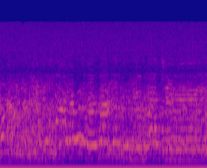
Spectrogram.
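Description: Jazz song with a voice singing a wordy, gliding melody line over accompaniment, steady and continuous.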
